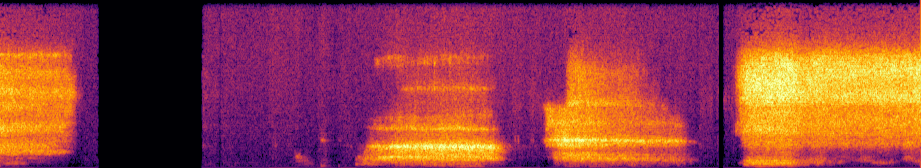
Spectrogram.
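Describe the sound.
Deep breathing during a guided relaxation exercise, with a few soft, airy breaths, each a long hiss of inhaling or slowly exhaling, separated by short silent gaps.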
